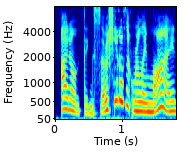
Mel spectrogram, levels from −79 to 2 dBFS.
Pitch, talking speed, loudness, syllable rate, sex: 280 Hz, 230 wpm, -16 LUFS, 5.9 syllables/s, female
